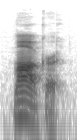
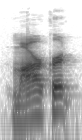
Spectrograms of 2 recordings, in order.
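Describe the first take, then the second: First: The r sounds after vowels are silent. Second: The r sounds after vowels are pronounced.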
